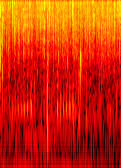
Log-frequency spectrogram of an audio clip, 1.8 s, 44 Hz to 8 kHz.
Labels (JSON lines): {"label": "biophony", "recorder": "SoundTrap 300"}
